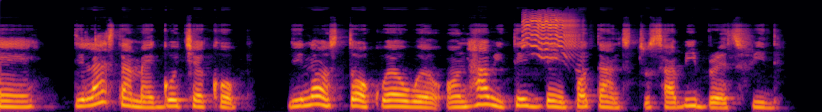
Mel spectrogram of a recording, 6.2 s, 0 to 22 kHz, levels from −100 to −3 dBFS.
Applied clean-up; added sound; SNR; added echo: neural mask model Resemble Enhance denoiser.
